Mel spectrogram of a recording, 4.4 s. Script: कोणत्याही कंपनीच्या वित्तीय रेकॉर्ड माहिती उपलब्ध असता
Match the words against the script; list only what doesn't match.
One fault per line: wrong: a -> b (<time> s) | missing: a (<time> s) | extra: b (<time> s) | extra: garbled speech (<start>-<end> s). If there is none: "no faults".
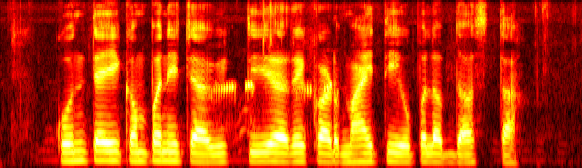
no faults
